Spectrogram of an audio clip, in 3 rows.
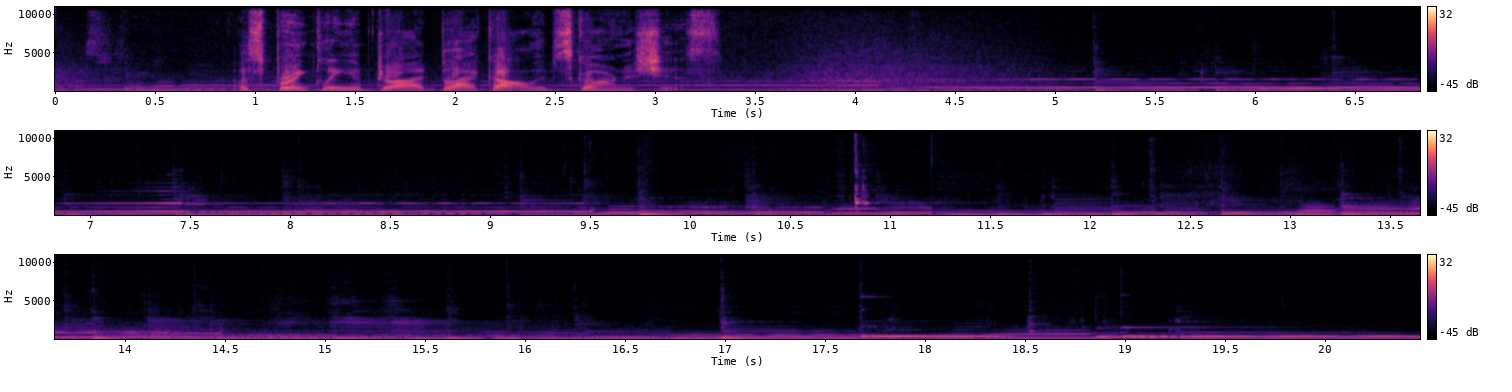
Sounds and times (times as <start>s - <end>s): Double bass: 0.0s - 20.4s.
